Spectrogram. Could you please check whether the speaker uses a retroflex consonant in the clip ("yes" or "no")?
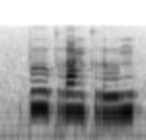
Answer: no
